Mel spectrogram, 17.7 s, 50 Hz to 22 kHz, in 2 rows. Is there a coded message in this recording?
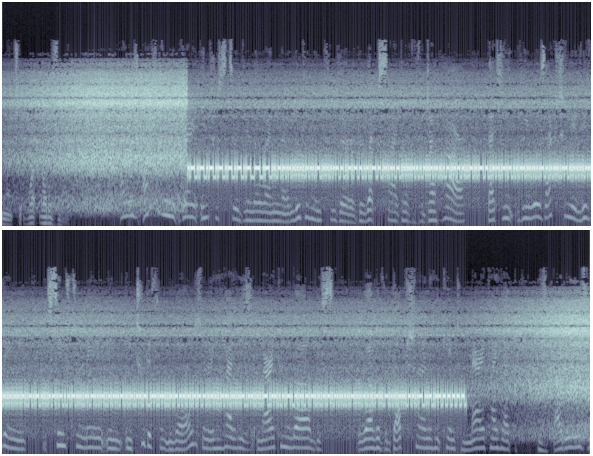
Yes: NAVTEX (SITOR-B), 100 baud, 170 Hz shift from 2.8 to 15.8 s, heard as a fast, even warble, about 1000 Hz centre, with speech in English. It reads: THE ALABAMA-COUSHATTA INDIAN RESERVATION IS JUST TO THE EAST OF LIVINGSTON.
